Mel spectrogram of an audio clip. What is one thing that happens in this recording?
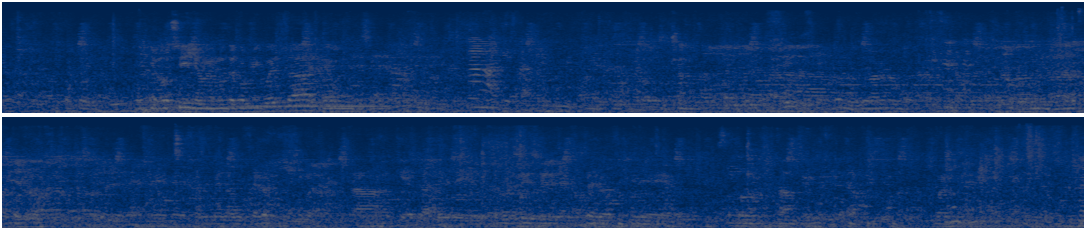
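A man speaks over a loudspeaker in a large echoing room.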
